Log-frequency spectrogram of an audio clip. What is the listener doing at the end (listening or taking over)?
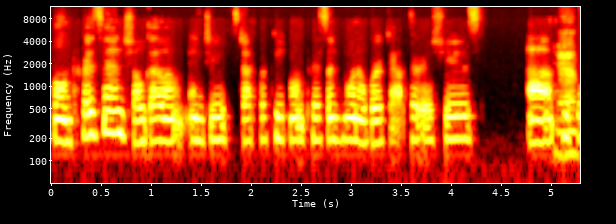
listening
